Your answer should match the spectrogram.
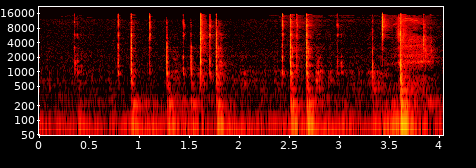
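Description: Stylus tapping and scratching on a tablet as a word is handwritten: a string of faint, irregular clicks.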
